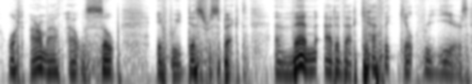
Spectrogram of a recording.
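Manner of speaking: slow, soft attempt at an American accent; careful put-on American accent, slowly. Shown as a demonstration. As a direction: try reading it in American. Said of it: "Now read that in American accent".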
